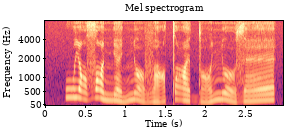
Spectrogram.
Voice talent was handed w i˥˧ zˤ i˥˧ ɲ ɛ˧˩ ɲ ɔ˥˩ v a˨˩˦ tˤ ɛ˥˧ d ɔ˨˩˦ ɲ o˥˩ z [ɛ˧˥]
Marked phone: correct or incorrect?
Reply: correct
